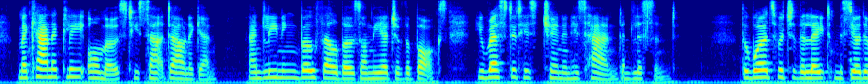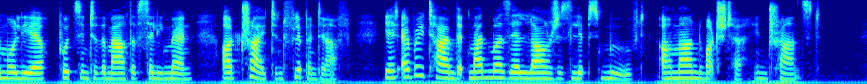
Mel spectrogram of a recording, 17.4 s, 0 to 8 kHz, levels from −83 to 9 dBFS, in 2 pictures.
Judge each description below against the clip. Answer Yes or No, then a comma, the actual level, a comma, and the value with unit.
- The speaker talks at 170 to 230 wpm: Yes, average, 195 wpm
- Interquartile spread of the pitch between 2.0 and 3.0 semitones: Yes, narrow, 2.5 semitones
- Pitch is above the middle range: Yes, high, 215 Hz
